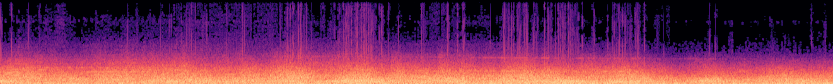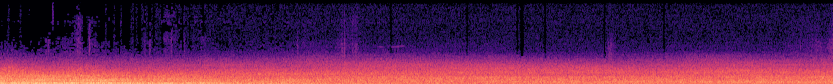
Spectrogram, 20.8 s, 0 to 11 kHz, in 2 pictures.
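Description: Boeing 737-800's twin CFM56-7B turbofan engines at takeoff power through the takeoff roll and lift-off, loudest for about the first twelve seconds as the jet passes, then fading to a steadier, quieter noise as it climbs away.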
